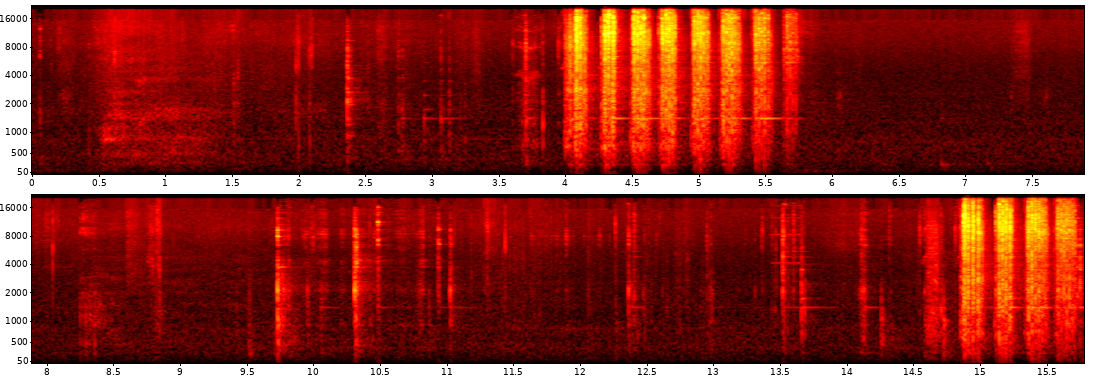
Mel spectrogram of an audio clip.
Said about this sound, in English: we want to go ahead and tighten down our bolts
